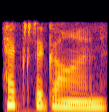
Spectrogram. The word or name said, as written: hexagon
